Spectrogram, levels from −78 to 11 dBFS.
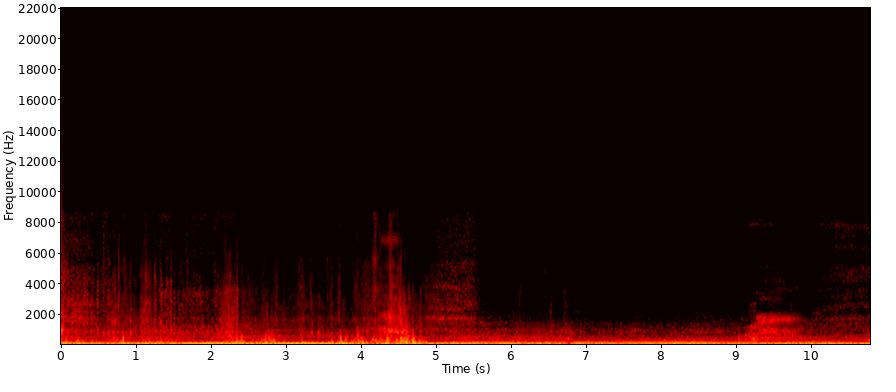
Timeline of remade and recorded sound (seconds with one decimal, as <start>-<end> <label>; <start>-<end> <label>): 0.0-0.7 recorded; 0.7-1.3 remade; 1.3-2.1 recorded; 2.1-5.0 remade; 5.0-6.0 recorded; 6.0-6.8 remade; 6.8-9.4 recorded; 9.4-10.0 remade; 10.0-10.8 recorded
